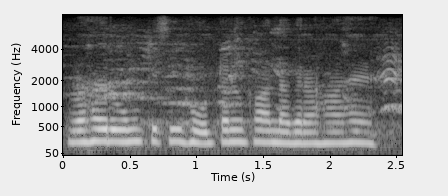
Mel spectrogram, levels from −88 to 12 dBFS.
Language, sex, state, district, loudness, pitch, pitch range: Hindi, female, Chhattisgarh, Raipur, -12 LUFS, 210 Hz, 200-220 Hz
